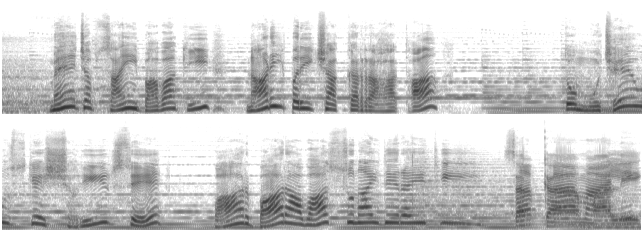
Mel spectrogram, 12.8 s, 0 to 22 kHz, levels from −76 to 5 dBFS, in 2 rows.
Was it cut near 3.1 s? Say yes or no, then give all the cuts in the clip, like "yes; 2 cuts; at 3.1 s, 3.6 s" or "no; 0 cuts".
no; 0 cuts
